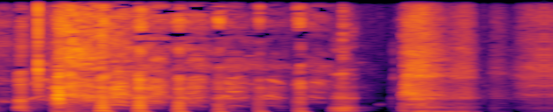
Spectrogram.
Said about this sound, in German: Ich meine, der Rülpser. Ein kurzer Rülpser auch. Ich habe jetzt so, wie er den Mund wieder zugemacht hat. Er war laut und kurz.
